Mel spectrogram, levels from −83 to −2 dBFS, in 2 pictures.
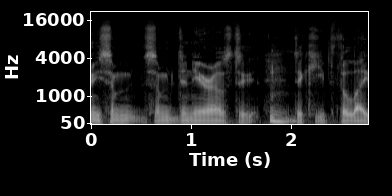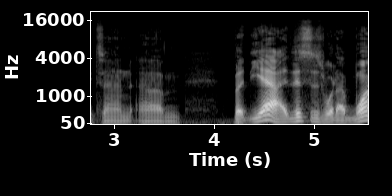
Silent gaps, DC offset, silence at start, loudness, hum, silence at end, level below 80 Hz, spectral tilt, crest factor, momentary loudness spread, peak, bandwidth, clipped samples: none; under 0.1%; 0 s; -29 LUFS; none; 0 s; -52 dBFS; -5 dB/octave; 24 dB; 21 LU; -6 dBFS; 16.5 kHz; under 0.1%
